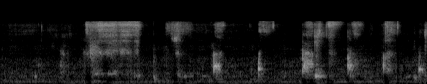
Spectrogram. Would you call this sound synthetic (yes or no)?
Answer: yes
